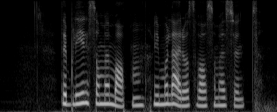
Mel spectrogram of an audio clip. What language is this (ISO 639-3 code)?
nor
